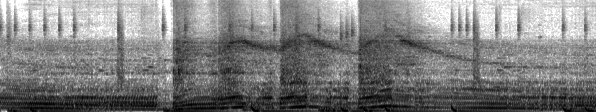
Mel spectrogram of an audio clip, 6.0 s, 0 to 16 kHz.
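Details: Toyota 1JZ-GTE swapped into a Lexus IS300, running after wiring troubleshooting; only the last part of throttle travel responds (owner suspects throttle relearn needed). Engine fires and revs cleanly, rising and falling with throttle, settling to steady idle; normal running.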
